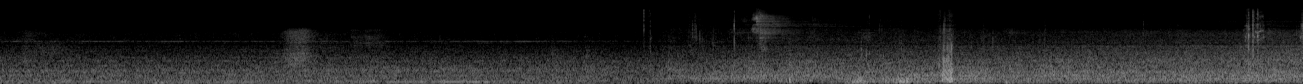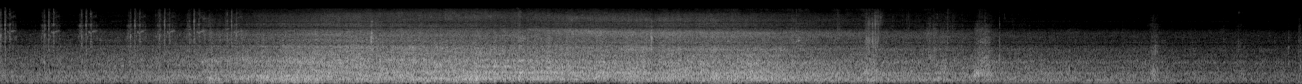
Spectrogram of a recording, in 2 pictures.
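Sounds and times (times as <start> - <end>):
train wheels rumbling on rails: 5.4 - 26.0.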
